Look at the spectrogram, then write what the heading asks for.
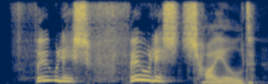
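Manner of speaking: a mild touch of a distressed mother's sorrow. A narrator's reading. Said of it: "looking quite distressed".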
